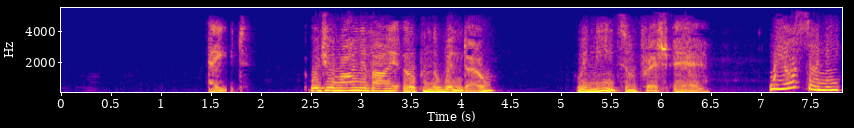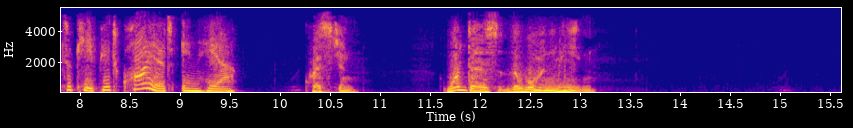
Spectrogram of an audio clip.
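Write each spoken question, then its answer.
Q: What does the woman mean?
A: She would rather keep the window closed because of the noise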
